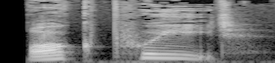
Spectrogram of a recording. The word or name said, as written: rockpoet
